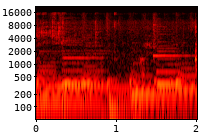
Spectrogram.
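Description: Besan chilla, a gram-flour pancake, frying in a pan, giving a steady close sizzle throughout with some faint background tones.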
